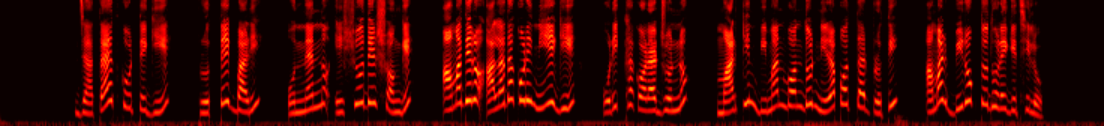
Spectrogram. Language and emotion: Bengali, disgusted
